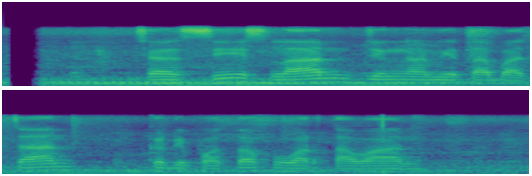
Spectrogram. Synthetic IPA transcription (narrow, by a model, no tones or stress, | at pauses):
t͡ʃɛlsiːsland͡ʒɨŋːamit̪abat͡ʃankɨrdipɔt̪ɔkuwart̪awan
